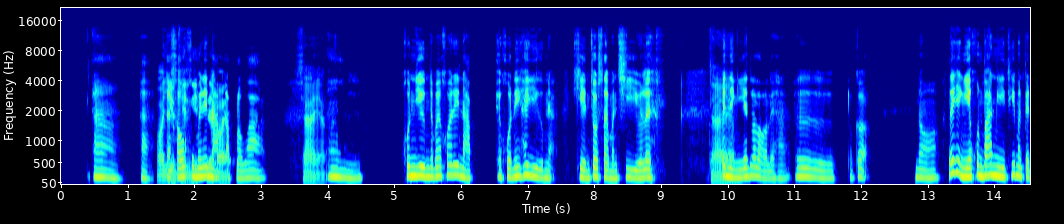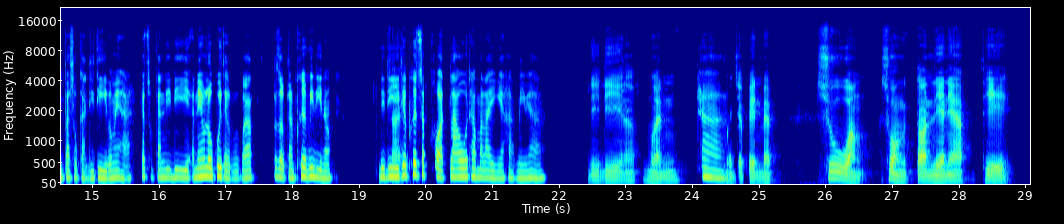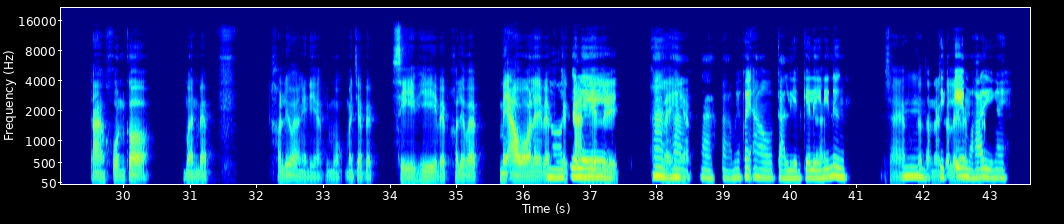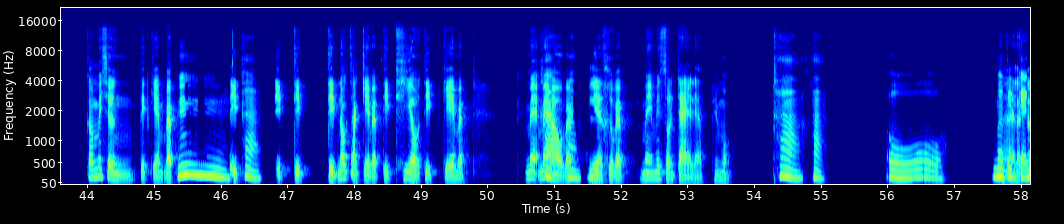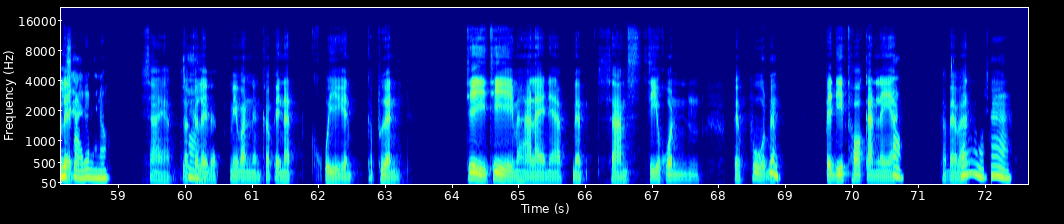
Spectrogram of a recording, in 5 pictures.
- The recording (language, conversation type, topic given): Thai, unstructured, เพื่อนที่ดีมีผลต่อชีวิตคุณอย่างไรบ้าง?
- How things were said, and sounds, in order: in English: "Deep Talk"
